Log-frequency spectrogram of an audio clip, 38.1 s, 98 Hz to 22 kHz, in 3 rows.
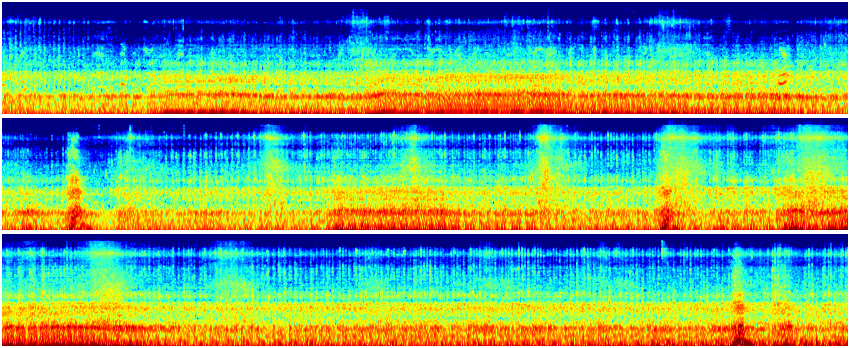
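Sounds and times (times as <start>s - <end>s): boat engine running at speed: 0.0s - 38.0s.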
